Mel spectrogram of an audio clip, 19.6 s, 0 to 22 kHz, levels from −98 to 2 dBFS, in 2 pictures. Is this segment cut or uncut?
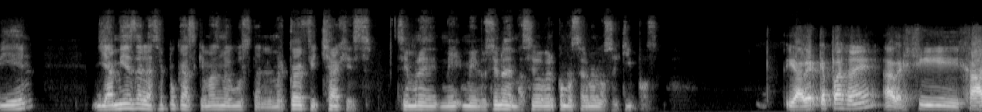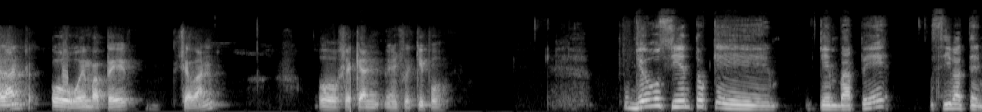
uncut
